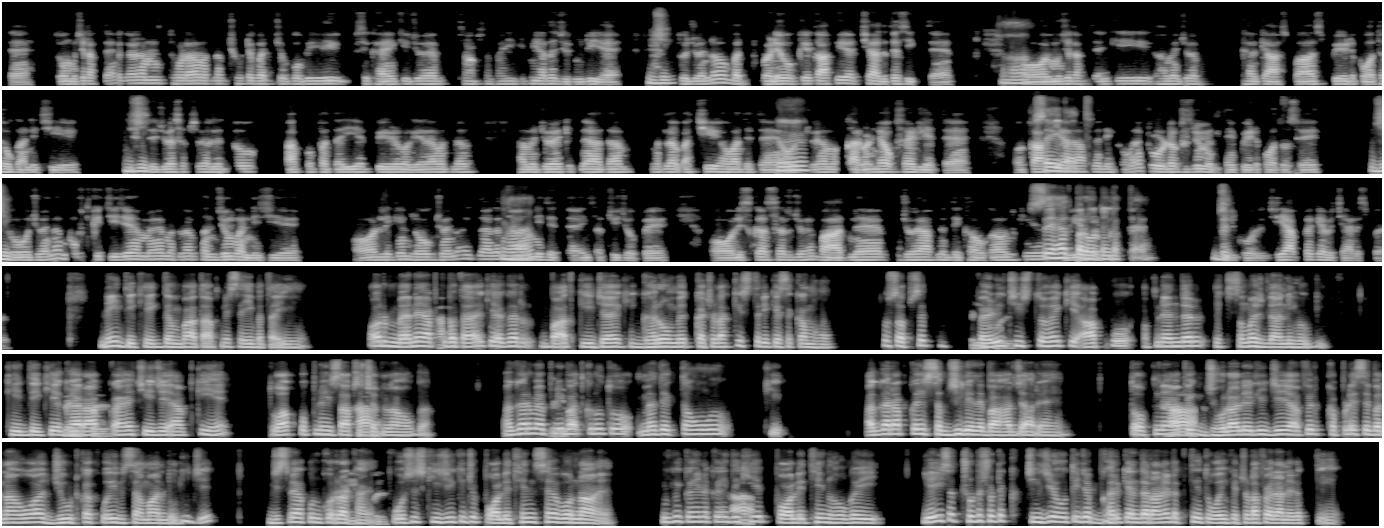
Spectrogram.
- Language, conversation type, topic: Hindi, unstructured, घर पर कचरा कम करने के लिए आप क्या करते हैं?
- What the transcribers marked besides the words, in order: static; distorted speech; in English: "कार्बन डाइऑक्साइड"; in English: "प्रोडक्ट्स"; tapping; in English: "कंज़्यूम"; in English: "पॉलिथीनस"; in English: "पॉलिथीन"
